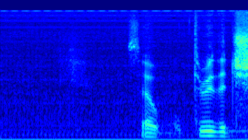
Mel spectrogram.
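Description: A woman begins speaking into a microphone.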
